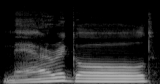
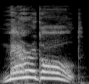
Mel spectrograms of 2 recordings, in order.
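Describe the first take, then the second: First: Slow, drawn-out eerie croon. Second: Piercing high full-force yell. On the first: Voice calling Marigold from the hallway, crooning. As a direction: croon the name, stretching every syllable. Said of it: "a voice crooned from the hallway". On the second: Refrigerator yelling at Marigold, high violent shout. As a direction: scream the name out, sudden and huge. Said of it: "The refrigerator yelled". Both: A narrator's reading.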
